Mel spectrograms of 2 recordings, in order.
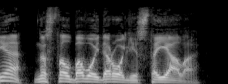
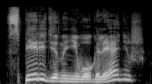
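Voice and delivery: ordinary delivery, nothing marked

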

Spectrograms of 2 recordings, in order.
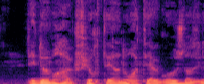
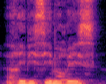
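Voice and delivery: calling out; 9 semitones higher, 5 dB louder than usual. A narrator's reading. Father calling son over.

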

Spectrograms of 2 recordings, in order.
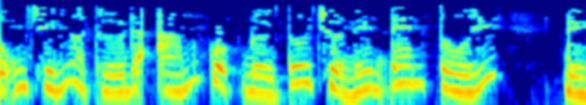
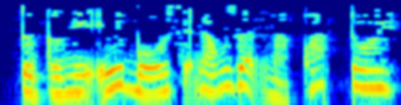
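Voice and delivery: plain reading voice

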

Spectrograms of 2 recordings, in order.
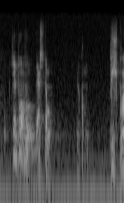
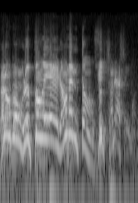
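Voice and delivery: loud, higher outburst; exploding; 15 dB louder than usual. Acted. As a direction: blow up in exasperation. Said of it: "Le général explose".

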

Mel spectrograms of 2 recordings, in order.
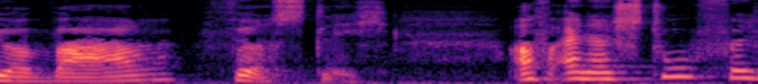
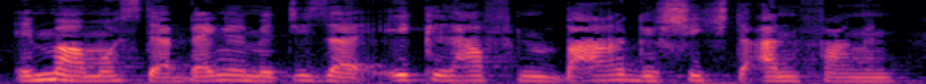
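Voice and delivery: usual speaking voice

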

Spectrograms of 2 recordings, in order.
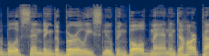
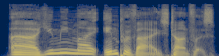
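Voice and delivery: slow, every word stretched out; drawn-out; 5 semitones higher, slower than usual. Acted. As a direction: draw it out like a sly salesman. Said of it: "carefully drawn-out voice".

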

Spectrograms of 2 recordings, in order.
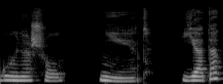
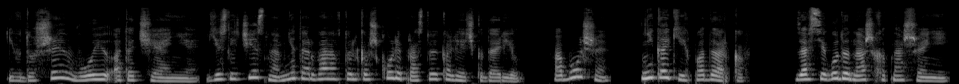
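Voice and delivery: usual speaking voice

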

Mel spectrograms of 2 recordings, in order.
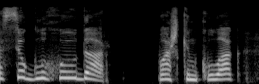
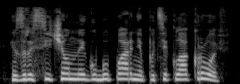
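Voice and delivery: ordinary delivery, nothing marked

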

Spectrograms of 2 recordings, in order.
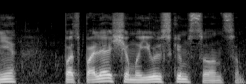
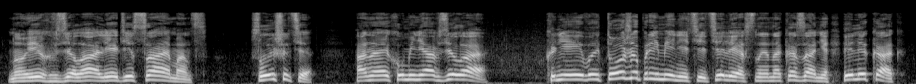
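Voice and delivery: put-on high, upset boyish protest; indignant boy; 8 semitones higher than usual. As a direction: plead your case, rising higher and higher.

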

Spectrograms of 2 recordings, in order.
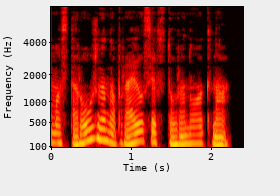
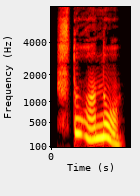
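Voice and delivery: loud, raised, urgent voice; alarmed question; 6 semitones higher, 9 dB louder, slower than usual. A narrator's reading. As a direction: demand to know, alarmed. Alarmed questioning after the scream.

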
